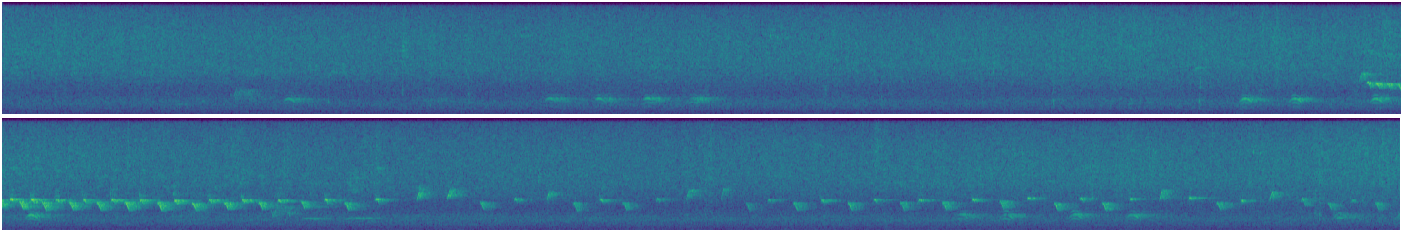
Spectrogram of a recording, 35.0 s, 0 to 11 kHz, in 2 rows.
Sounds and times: crows 0:15.5 - 0:16.5
Japanese bush warbler 0:15.6 - 0:34.9

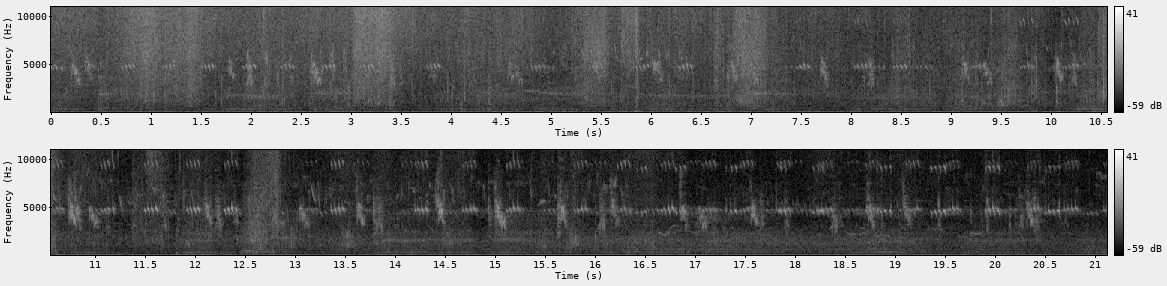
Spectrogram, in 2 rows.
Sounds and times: uphill walk through high grass 0:00.0 - 0:16.7
breathing 0:00.0 - 0:21.1

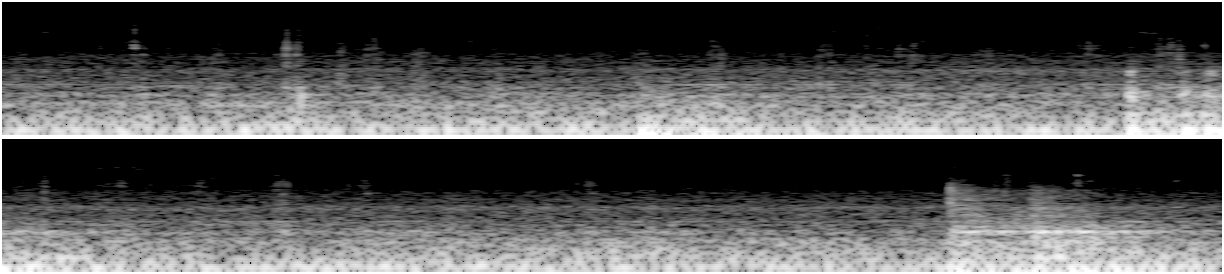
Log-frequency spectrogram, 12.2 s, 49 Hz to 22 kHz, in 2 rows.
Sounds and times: sheep (rams) horns' clanging on their feeding trough 0:10.8 - 0:12.2

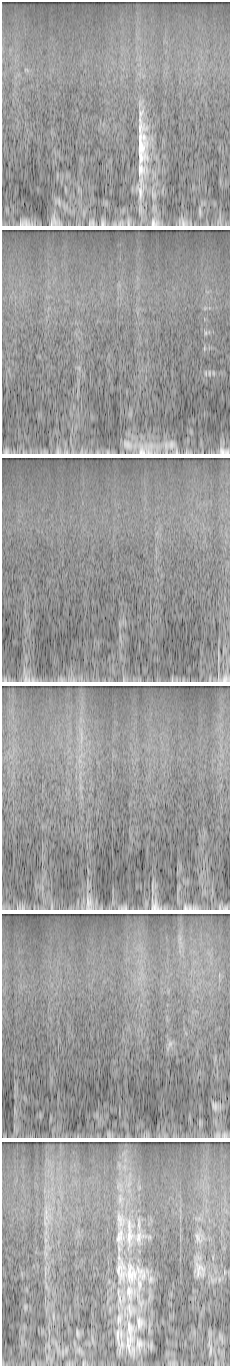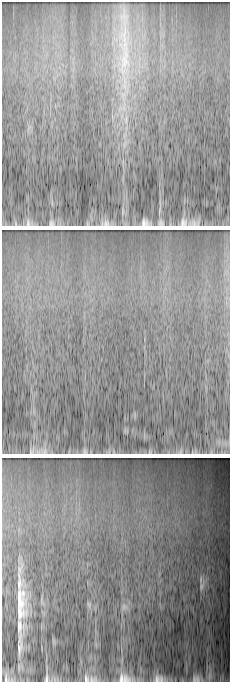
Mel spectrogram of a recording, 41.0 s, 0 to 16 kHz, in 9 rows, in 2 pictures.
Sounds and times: murmur of people 0:00.0 - 0:40.0
steps 0:00.0 - 0:40.8
distorted microphones connection 0:06.8 - 0:09.2

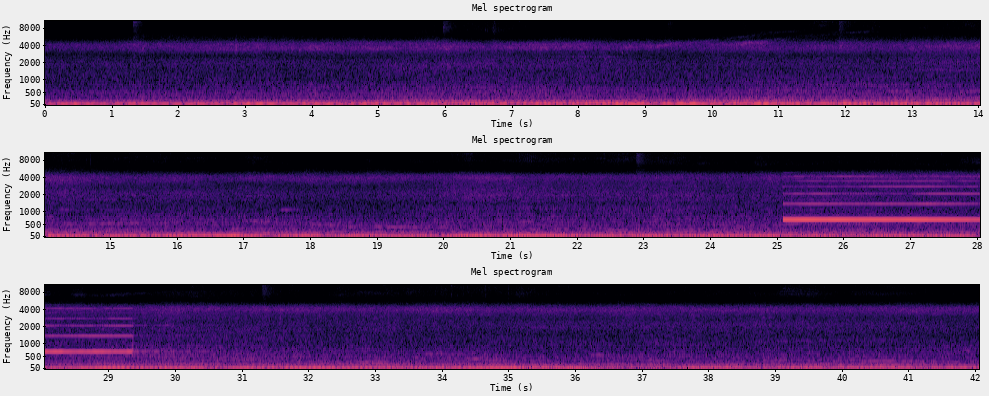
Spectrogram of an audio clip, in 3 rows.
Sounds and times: Distant ship's whistle 0:25.0 - 0:31.4

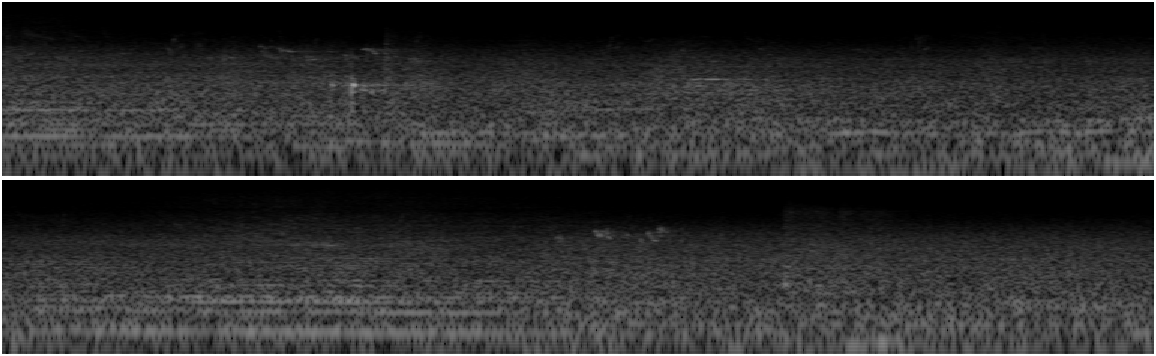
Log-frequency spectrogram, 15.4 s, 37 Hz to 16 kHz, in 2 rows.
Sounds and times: construction site 0:00.0 - 0:04.3
Traffic Sound 0:00.0 - 0:15.3
construction site 0:06.2 - 0:15.3

